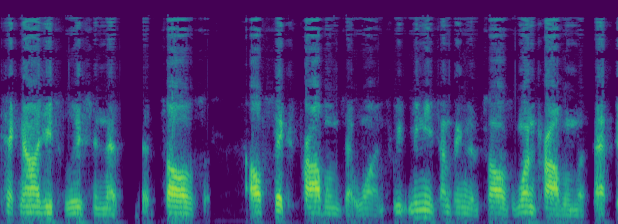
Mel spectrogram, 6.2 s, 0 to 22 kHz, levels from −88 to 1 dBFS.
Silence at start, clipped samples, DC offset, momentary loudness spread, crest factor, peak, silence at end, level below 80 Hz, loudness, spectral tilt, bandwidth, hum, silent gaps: 0.05 s; under 0.1%; under 0.1%; 13 LU; 20 dB; 0 dBFS; 0.15 s; -54 dBFS; -20 LUFS; -4.5 dB/octave; 16.5 kHz; none; none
